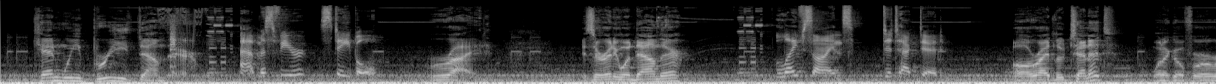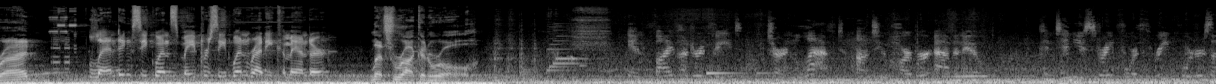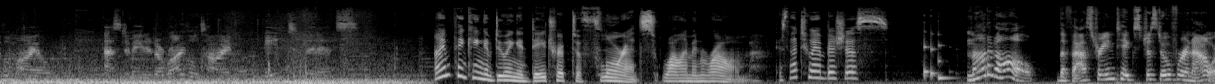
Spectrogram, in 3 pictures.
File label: Digital Computer Voice, voiceover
